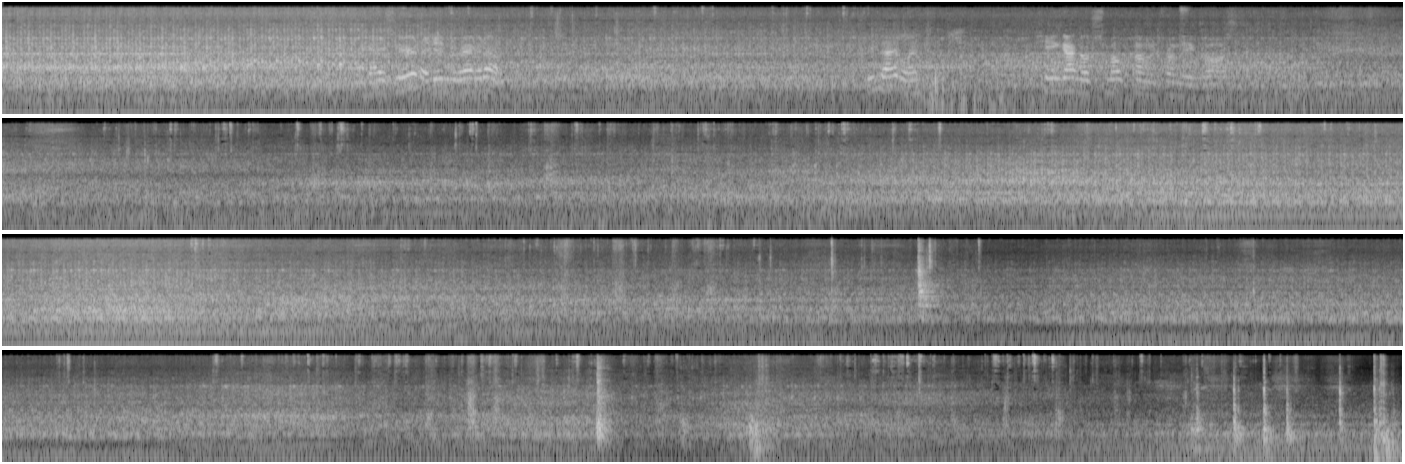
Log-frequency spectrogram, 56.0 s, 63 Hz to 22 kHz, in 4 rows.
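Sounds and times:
diesel truck engine idling: 0.0s - 56.0s
person talking: 3.6s - 5.2s, 8.5s - 12.5s.

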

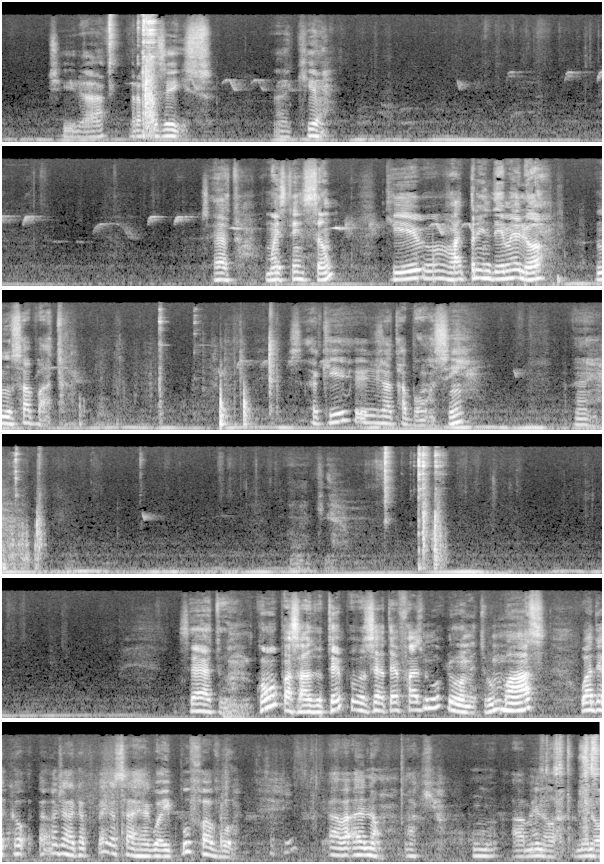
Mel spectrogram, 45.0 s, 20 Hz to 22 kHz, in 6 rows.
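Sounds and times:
faint low hum: 0.0s - 44.9s
small bird chirping: 2.7s - 3.9s, 5.6s - 13.9s, 17.4s - 19.0s, 24.2s - 24.7s.

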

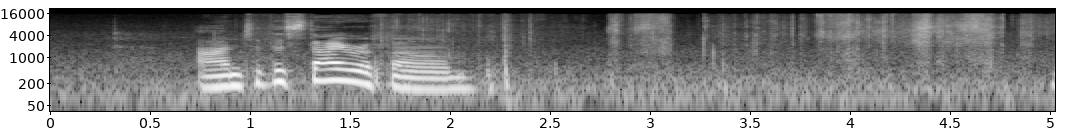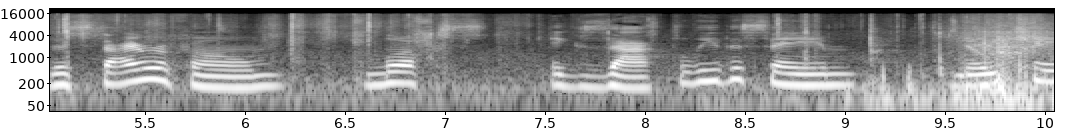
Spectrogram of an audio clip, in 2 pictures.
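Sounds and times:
fingers rustling through soil: 1.2s - 10.0s.

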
